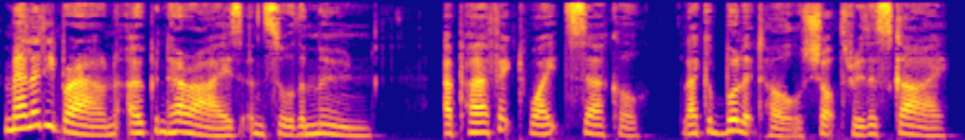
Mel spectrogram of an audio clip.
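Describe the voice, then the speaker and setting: A woman with a British accent narrates a novel in a low register. Her delivery is measured and expressive, shaped for storytelling, and the sound is dry and free of room echo. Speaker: audiobook narrator. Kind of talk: scripted literary narration.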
